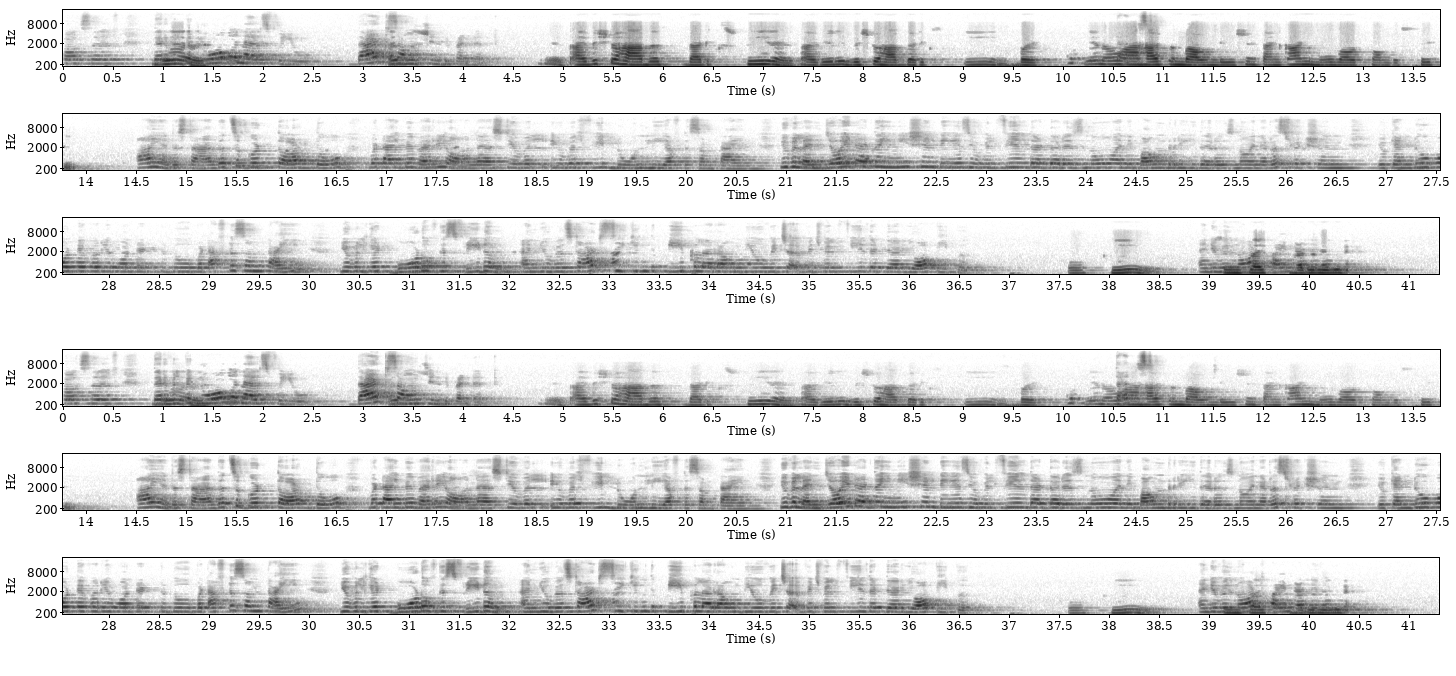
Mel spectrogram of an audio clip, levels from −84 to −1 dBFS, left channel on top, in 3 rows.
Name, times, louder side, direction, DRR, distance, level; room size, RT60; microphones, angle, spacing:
voice 1, 0.0-2.5 2.9-4.2 10.4-10.7 14.5-36.6 38.9-40.4, right 3 dB, 55° right, 1.5 m, -29 dB
voice 2, 0.9-1.4 3.2-3.5 4.8-8.7 9.0-9.8 10.2-13.9 37.6-38.5 39.1-40.4, left 6 dB, 55° left, 0.4 m, -25 dB
22.5 x 11.5 x 2.8 m
head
